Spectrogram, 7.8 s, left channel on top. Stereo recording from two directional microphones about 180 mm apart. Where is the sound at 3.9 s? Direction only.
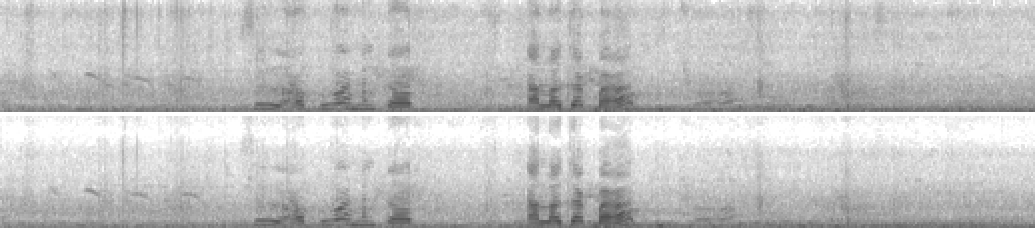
55° right (ahead or behind).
